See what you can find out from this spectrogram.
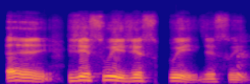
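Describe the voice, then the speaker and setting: A man's voice: on the low side, lively intonation, slow. A man with a British accent, from Ghana, co-hosting a podcast in a joking, slangy way. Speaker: podcast co-host. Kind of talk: casual banter.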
